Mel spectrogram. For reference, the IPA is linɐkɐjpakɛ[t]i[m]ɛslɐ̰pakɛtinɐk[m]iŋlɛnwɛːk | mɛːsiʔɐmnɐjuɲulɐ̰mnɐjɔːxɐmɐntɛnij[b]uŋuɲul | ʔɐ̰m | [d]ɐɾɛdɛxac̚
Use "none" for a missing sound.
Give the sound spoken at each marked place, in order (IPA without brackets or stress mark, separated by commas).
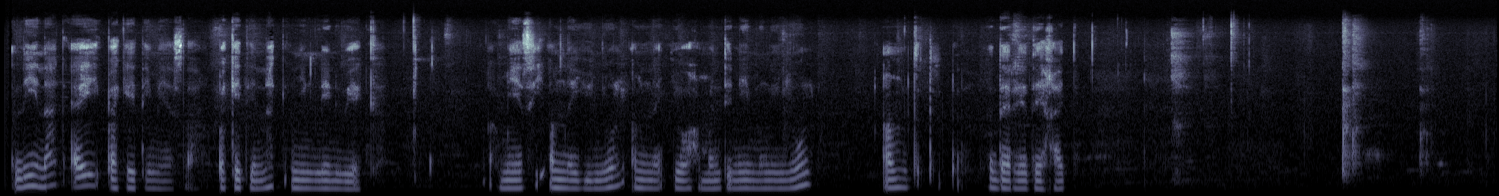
t, m, ɲ, m, d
